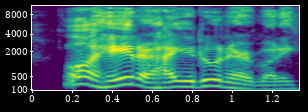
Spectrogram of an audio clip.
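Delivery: loud, put-on Canadian accent. Given country names, the speaker does the accent for canada: canadian accent. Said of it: "I want you to do the accent for those names".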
